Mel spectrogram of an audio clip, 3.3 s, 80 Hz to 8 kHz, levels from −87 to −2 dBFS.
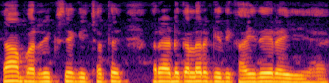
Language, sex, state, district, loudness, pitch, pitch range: Hindi, male, Haryana, Rohtak, -15 LUFS, 150 Hz, 140-155 Hz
